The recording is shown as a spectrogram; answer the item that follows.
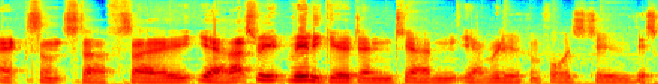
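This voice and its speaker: There is noticeable background noise as a man talks at a fairly quick pace in a fairly high voice. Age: 40s. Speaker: live show host. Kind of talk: live show discussion.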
